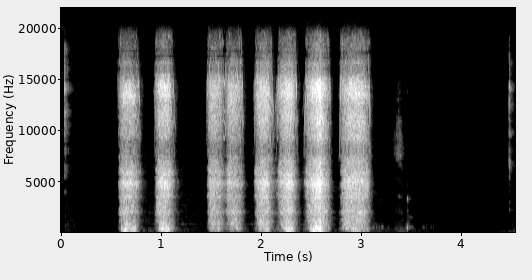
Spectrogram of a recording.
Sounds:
Sniff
